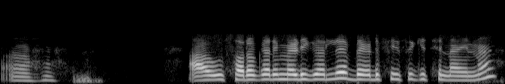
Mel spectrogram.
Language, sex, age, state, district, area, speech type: Odia, female, 60+, Odisha, Ganjam, urban, conversation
